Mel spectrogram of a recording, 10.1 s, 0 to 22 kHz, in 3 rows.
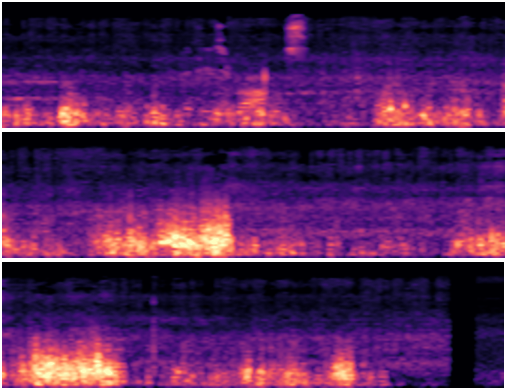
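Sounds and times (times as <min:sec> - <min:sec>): wind buffeting microphone: 0:00.0 - 0:09.7
sea surf on rocks: 0:00.0 - 0:10.0.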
